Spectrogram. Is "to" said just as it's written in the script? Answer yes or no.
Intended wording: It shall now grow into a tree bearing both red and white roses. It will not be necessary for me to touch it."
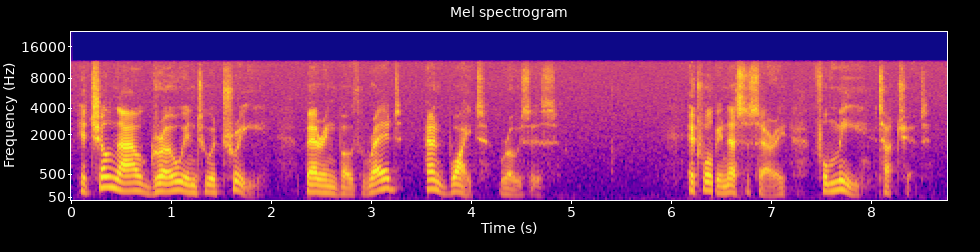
no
